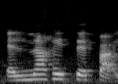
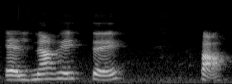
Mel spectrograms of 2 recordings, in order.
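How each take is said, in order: First: Elle n'arrêtait pas said fast as a single unit; in one go. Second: Elle n'arrêtait … pas with a pause before pas; mock broken phrase. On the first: Teacher showing Anna the phrase in one fast go. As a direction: run it together quickly. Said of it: "All this needs to be in one go". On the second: Teacher imitating Anna's pause before pas. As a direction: imitate the student's split. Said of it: "You say you said". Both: Shown as a demonstration.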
